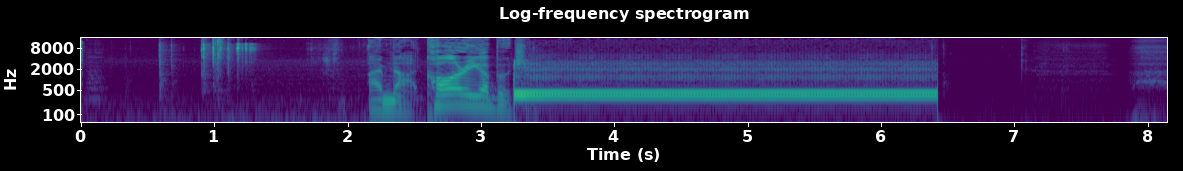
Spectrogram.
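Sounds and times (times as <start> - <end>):
speech: 2.2 - 3.4
telephone dial tone after a dropped call: 3.3 - 6.4.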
